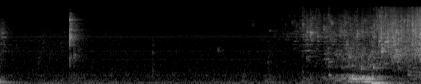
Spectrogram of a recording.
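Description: A single sharp click, then from about three seconds in, water rushing into the bowl of a Swedish urine-diverting, dual-flush toilet as it is flushed on its short urine setting, with a low thump near the end.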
